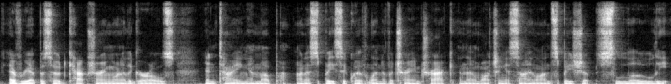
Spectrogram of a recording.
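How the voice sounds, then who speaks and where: Gravelly deep-voiced man reviewing TV. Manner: rambling, with many fillers and restarts; candid and opinionated. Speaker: TV episode reviewer. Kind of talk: casual spoken review.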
